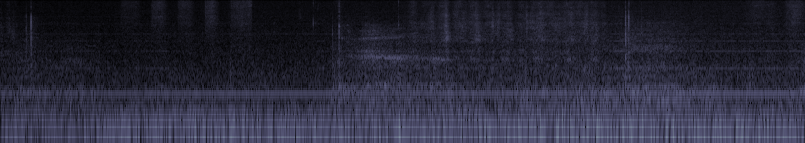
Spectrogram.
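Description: Faint rubbing and light scratching of fingertips on skin and a plastic eyeshadow palette as powder shadows are swatched, over a faint steady hum.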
